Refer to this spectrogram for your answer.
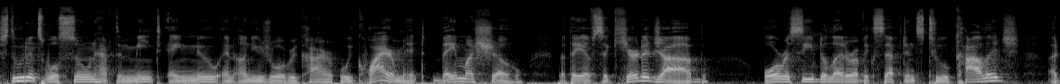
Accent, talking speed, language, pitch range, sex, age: American, 165 wpm, English, 85-120 Hz, male, 30-49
